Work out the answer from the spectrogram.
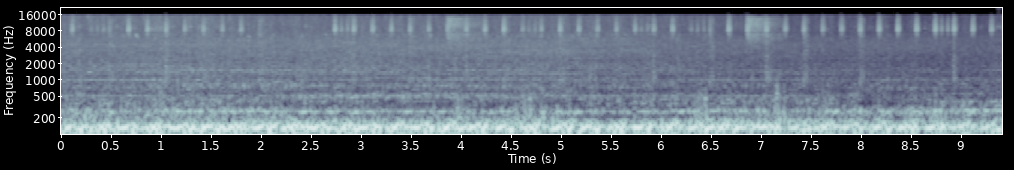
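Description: Swapped fuel-injected V8 in a G-body Chevrolet Monte Carlo, idling steadily with its hood open.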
